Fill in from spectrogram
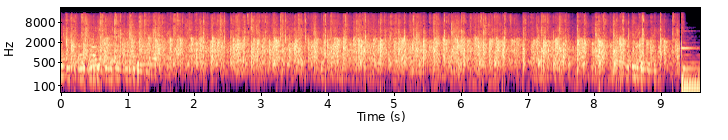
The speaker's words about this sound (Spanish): Bueno, un aplauso.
